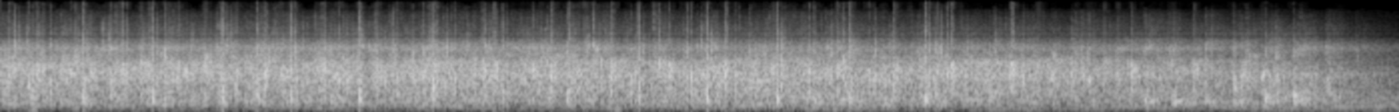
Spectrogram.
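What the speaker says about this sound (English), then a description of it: "So a round of applause for those guys" A crowd at an awards ceremony for a season-opening competition gives a round of applause, dense steady clapping filling about seven seconds before fading slightly at the close.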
